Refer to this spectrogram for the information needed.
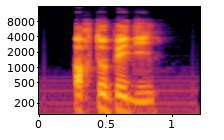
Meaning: orthopaedics
- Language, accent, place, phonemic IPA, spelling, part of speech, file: French, France, Lyon, /ɔʁ.tɔ.pe.di/, orthopédie, noun, LL-Q150 (fra)-orthopédie.wav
